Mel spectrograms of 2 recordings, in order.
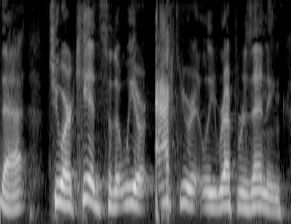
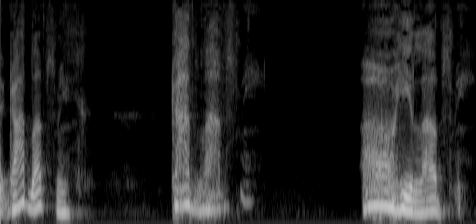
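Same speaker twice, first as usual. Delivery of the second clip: much softer, hushed realisation; quiet inner realisation; 3 semitones lower, 5 dB quieter than usual. Retold or imitated. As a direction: let it sink in, almost to yourself.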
